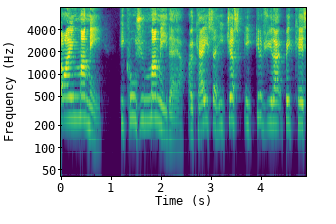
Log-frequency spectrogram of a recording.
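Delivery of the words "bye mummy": mock shouting, higher pitch. Speaker passes on a spirit's farewell to his mummy, retelling a shout. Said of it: "And he shouts out".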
